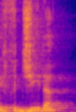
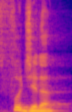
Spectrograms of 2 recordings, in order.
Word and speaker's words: Fujita: number one sweet boy Jose fajita Fujita I gotta get that pronunciation down better Fujita I have to stop pretending that that it's Fuji Fujita it's Fujita what are we doing they're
